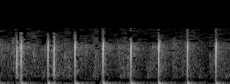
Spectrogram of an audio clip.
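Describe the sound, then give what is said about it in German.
Applause in a church service takes the form of rhythmic clapping, many sharp claps in a steady, even beat. It is fairly soft, with a quick double clap early on and no voices over it. “Lass uns einfach Applaus geben.”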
